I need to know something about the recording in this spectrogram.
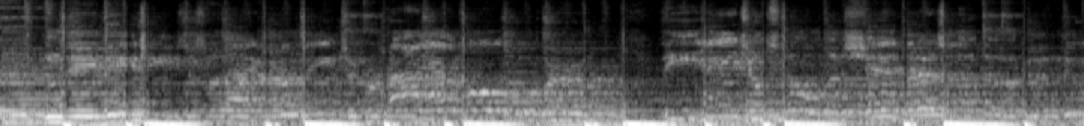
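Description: Live rock band playing with a male lead vocal sung into a microphone. Guitars and keyboard fill out the sound over a low bass and drum beat that comes in about half a second in and pulses about once a second.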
